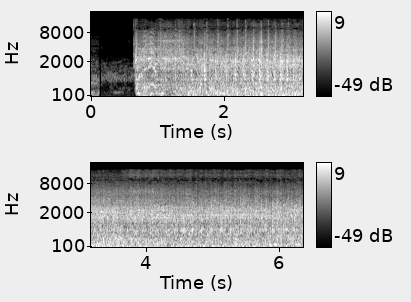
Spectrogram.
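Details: Newly fitted replacement diesel (Shifeng 'Black King Kong', China IV emissions) after the seized old engine was scrapped; first start catches at once and settles into an even, slightly rattly idle with no irregular knocks: healthy start.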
